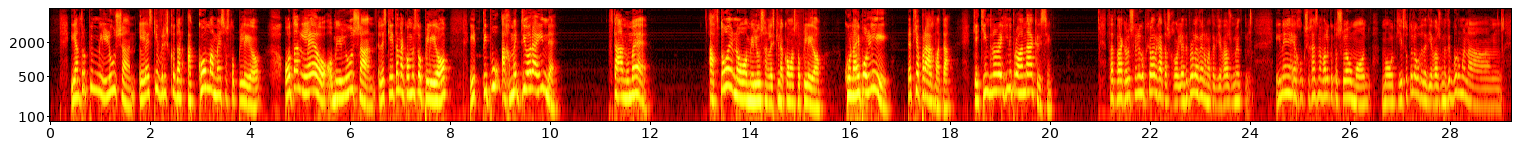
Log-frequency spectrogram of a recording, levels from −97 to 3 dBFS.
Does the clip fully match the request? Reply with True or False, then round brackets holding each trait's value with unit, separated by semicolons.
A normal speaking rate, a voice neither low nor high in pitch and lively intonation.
False (160 wpm; 215 Hz; 6.3 semitones)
